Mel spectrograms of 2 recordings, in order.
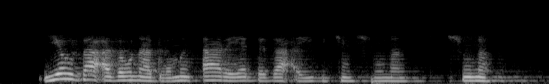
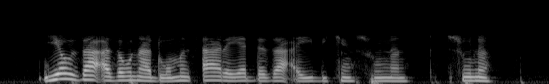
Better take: second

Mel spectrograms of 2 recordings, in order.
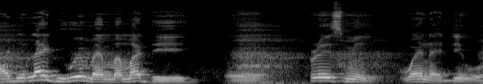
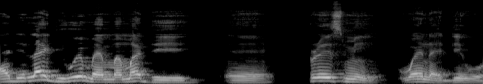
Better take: second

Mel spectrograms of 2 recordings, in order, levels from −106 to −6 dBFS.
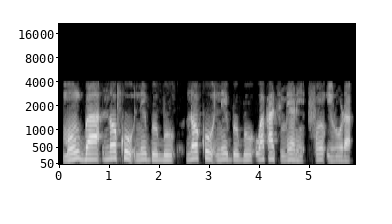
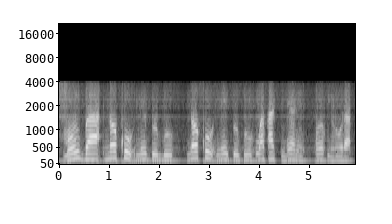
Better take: first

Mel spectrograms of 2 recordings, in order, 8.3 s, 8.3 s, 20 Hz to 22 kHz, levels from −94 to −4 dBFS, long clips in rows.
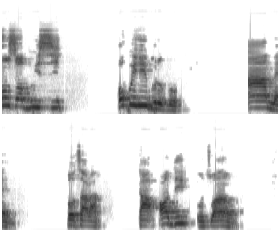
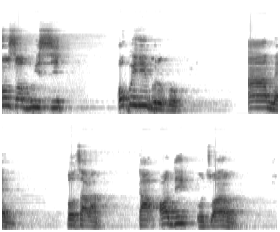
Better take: first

